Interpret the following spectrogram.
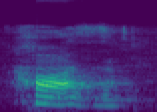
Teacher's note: Se eu não falar rosa, então o zá não é o mais forte. Quem é o mais forte é o ró. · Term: sílaba tônica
